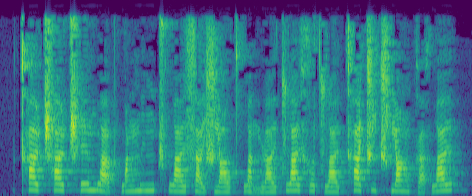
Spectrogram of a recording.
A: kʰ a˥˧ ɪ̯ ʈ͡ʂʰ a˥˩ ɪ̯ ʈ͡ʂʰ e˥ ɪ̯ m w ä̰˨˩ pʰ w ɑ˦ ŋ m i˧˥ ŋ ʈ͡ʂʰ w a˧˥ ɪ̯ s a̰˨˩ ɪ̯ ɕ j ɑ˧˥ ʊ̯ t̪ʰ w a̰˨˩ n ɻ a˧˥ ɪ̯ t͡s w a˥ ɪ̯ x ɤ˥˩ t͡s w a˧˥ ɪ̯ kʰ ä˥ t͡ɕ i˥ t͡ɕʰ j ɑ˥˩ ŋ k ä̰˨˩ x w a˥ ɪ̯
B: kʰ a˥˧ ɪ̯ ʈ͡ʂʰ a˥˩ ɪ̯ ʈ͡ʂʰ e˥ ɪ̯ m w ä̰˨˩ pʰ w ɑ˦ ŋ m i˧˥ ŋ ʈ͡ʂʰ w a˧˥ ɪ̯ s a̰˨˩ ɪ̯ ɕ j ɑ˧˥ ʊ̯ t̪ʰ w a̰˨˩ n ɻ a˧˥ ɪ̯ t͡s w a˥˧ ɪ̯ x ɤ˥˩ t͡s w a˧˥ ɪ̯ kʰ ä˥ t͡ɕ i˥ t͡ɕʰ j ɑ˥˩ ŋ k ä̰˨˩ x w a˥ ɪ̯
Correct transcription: B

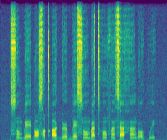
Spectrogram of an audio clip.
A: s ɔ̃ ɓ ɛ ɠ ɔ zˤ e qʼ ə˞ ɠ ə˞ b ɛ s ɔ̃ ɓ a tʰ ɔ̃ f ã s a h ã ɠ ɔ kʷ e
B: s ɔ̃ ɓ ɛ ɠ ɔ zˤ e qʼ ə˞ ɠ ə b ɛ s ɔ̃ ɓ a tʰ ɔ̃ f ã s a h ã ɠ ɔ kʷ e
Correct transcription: A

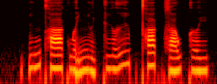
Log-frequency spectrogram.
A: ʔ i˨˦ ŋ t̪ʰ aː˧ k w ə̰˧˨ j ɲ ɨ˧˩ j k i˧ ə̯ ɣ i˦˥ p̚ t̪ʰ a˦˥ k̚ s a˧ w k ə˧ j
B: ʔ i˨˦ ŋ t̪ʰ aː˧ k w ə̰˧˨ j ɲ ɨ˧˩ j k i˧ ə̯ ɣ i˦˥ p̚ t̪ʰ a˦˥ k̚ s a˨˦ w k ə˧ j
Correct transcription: B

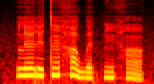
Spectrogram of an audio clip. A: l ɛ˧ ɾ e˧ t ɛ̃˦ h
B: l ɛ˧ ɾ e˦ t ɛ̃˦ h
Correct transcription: A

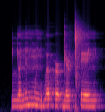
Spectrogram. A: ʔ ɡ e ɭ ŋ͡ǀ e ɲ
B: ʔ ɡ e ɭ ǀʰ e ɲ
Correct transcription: B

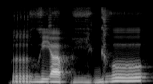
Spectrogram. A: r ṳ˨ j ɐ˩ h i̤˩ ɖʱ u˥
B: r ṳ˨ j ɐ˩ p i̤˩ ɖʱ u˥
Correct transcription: B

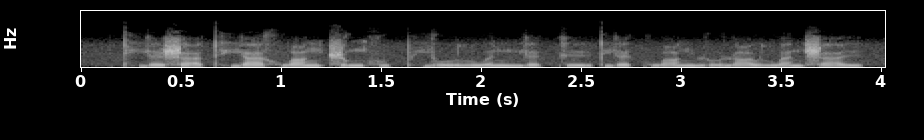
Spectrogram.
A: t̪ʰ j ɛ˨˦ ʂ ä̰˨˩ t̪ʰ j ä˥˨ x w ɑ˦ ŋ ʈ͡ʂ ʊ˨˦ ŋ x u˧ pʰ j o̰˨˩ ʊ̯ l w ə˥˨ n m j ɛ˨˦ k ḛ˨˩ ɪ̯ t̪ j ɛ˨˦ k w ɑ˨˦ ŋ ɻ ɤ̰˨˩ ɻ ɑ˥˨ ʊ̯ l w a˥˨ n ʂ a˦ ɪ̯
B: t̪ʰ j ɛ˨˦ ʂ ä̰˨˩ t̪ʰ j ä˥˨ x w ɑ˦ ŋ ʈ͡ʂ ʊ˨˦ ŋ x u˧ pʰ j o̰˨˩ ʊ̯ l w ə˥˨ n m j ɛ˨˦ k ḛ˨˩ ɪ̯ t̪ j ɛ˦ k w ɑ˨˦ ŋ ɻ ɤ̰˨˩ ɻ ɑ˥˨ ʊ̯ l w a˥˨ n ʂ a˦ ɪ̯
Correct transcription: B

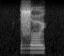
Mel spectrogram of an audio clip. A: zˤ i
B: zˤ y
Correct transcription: B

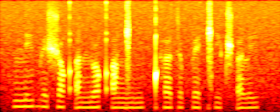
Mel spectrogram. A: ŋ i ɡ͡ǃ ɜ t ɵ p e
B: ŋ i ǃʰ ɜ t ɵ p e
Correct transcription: B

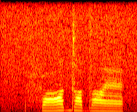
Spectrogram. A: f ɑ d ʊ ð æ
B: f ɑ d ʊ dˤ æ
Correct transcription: B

